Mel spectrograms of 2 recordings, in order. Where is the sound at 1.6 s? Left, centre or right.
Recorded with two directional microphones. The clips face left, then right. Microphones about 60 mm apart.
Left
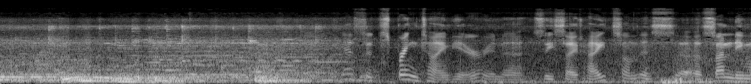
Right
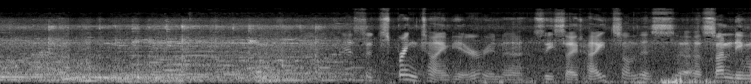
Right.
